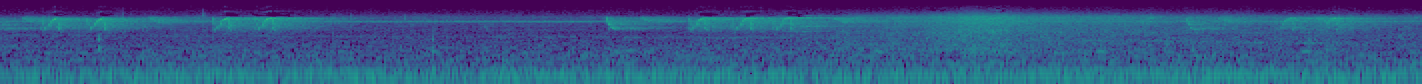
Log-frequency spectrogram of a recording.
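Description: Small birds chirping in short clusters of two or three quick high notes, four times, over a thin steady high insect whine and low outdoor background noise.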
